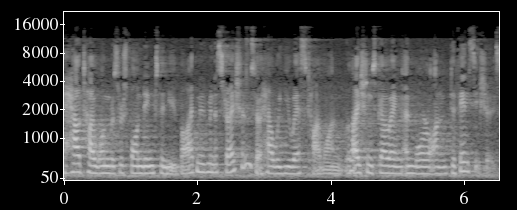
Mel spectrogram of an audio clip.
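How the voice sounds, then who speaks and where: A woman with an Australian accent speaks at a fairly low pitch with fairly even intonation, amid audible room echo and noticeable background noise. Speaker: think tank director. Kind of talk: conference speech.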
